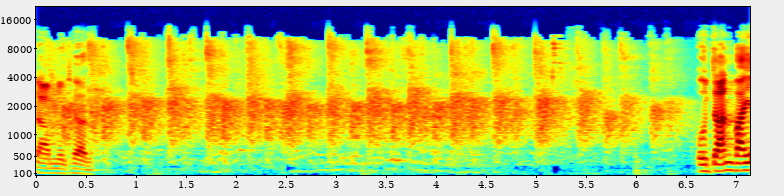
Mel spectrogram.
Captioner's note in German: Beifall Freie Demokraten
